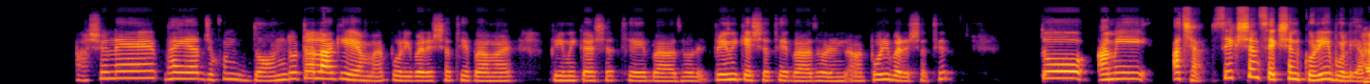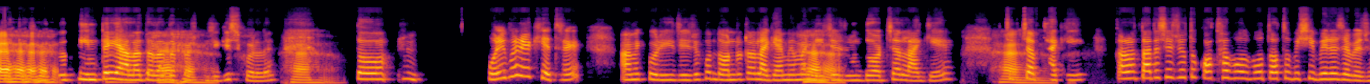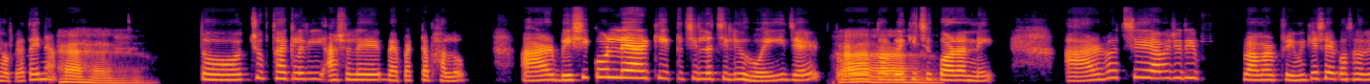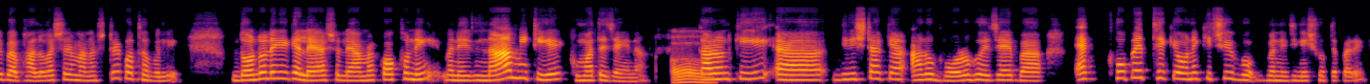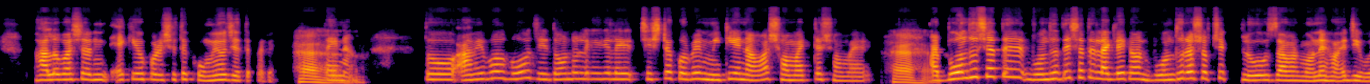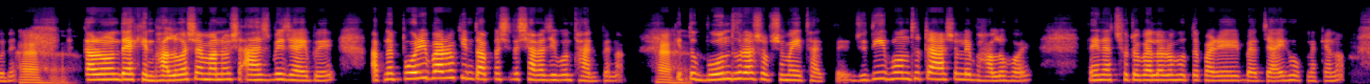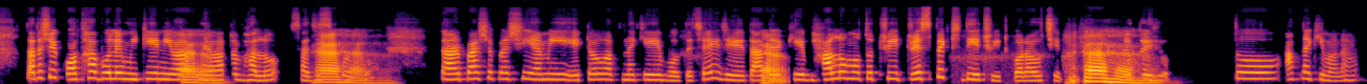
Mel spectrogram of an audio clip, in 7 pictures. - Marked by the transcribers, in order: throat clearing; "থাকলেই" said as "থাকলেরই"
- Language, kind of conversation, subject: Bengali, unstructured, আপনার মতে বিরোধ মেটানোর সবচেয়ে ভালো উপায় কী?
